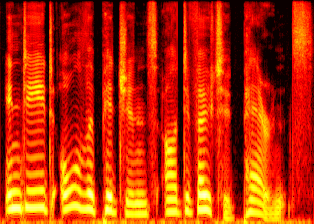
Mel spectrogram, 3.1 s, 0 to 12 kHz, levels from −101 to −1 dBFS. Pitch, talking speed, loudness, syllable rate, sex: 190 Hz, 135 wpm, -18 LUFS, 4.5 syllables/s, female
